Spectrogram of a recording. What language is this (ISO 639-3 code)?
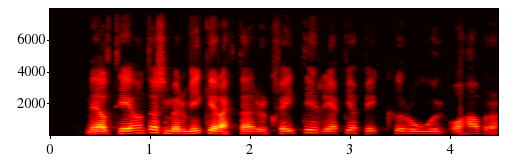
isl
